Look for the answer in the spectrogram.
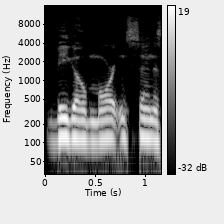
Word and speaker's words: Viggo Mortensen: Casey Affleck for Manchester by the Sea, Andrew Garfield, which is the Hacksaw Ridge, Ryan Gosling, which is La La Land, Viggo Mortensen, is that how you say his name? – Yes.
